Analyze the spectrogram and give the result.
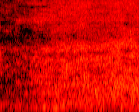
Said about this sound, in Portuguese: Pelo barulho das ondas,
